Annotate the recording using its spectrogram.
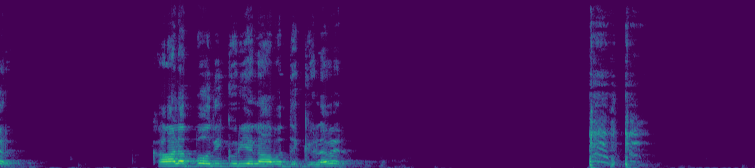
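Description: A young man speaks clearly and with animation into a close microphone, in short bursts with pauses.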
